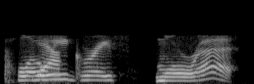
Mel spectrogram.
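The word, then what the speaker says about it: Chloë Grace Moretz: No, that's one we have to start with the actress, Chloe Grace Moretz. I said it right this time, Carl. – Yes, you did.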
